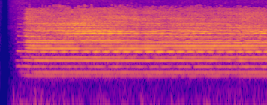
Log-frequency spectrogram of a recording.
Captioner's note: horn blasts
